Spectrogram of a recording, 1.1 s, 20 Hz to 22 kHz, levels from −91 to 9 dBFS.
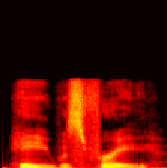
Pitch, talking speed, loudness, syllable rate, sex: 180 Hz, 160 wpm, -19 LUFS, 3.1 syllables/s, female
